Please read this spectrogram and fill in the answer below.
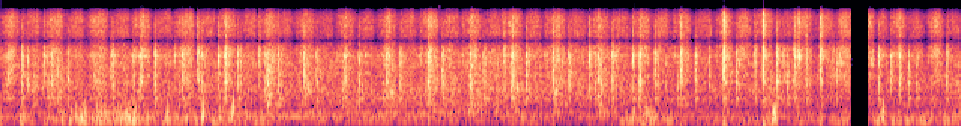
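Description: Sewer inspection camera's push rod being fed fast down a drain pipe, a continuous irregular clicking and rattling of several clicks a second, with a very brief cut-out near the end.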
